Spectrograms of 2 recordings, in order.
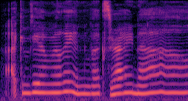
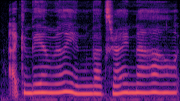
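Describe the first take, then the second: First: It is said in a fun, flirty, cutesy way. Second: It is said plainly, without playful charm. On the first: The speaker calls it right. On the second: The speaker calls it wrong.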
